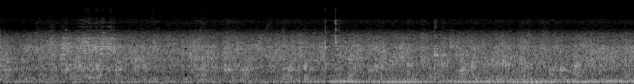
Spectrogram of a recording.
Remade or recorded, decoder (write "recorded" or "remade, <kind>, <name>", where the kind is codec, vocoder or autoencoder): recorded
